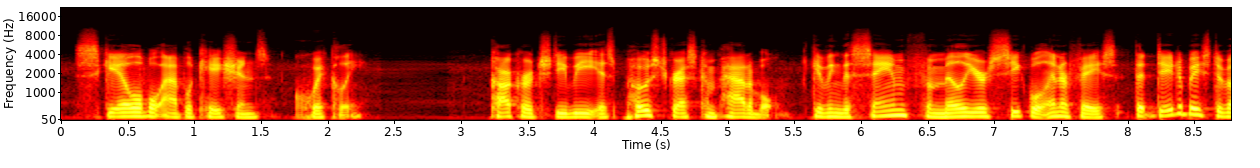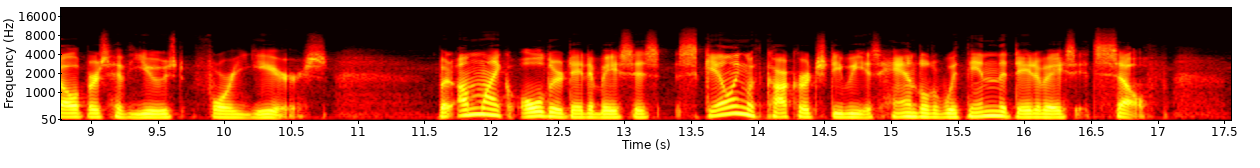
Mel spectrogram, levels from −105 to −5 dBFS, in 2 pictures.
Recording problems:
muffled; very; fading above 3 kHz

